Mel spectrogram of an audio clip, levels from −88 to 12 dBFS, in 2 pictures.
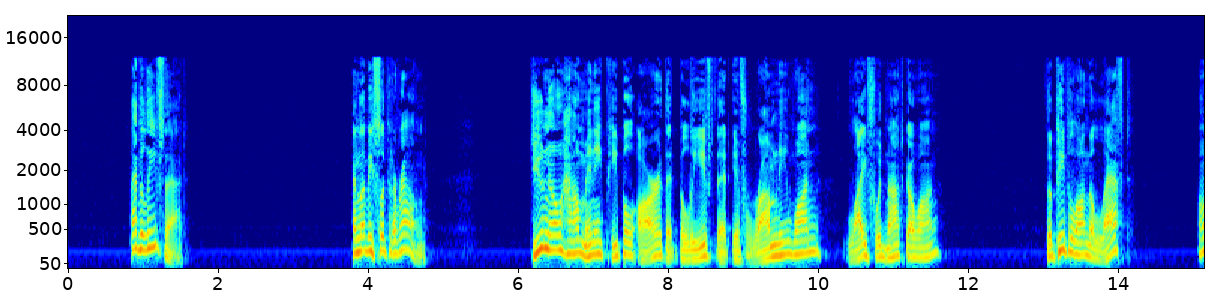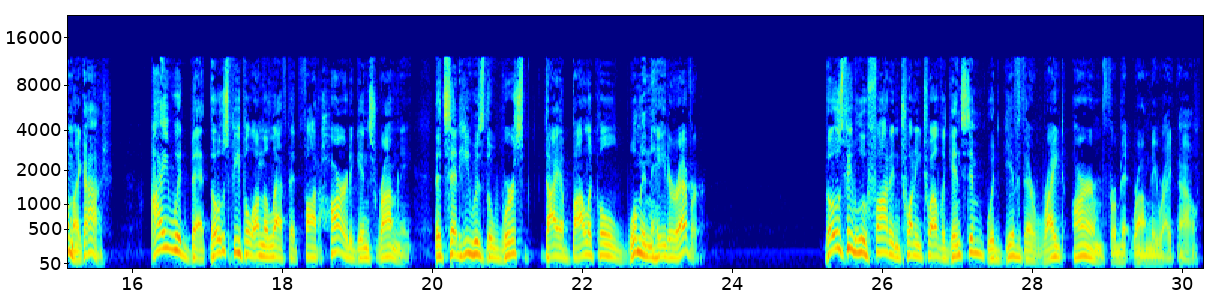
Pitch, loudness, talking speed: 120 Hz, -20 LUFS, 150 wpm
